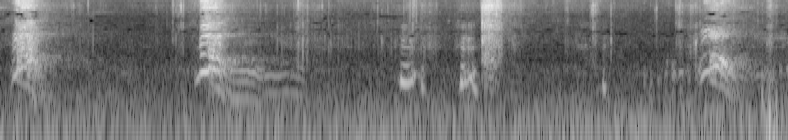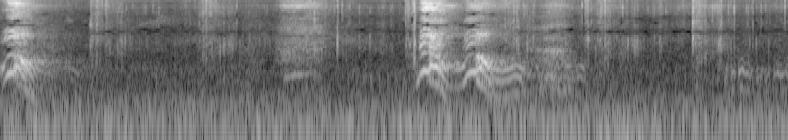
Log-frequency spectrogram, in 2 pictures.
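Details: Chihuahua, a visiting neighbour's dog, barking when it sees the household; short sharp yaps scattered irregularly, some in quick pairs, over faint background noise.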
